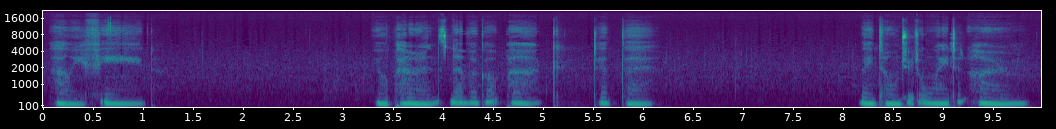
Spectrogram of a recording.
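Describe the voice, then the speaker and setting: A woman's voice: mid-range voice, breathy edge, dry recording, exaggerated voice. A British woman playing a possessive, teasing vampire mistress in an intimate ASMR roleplay, whispering breathily. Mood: quietly menacing. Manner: slow, teasing, softly commanding.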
